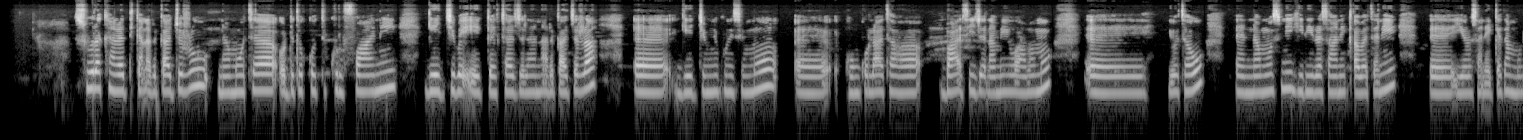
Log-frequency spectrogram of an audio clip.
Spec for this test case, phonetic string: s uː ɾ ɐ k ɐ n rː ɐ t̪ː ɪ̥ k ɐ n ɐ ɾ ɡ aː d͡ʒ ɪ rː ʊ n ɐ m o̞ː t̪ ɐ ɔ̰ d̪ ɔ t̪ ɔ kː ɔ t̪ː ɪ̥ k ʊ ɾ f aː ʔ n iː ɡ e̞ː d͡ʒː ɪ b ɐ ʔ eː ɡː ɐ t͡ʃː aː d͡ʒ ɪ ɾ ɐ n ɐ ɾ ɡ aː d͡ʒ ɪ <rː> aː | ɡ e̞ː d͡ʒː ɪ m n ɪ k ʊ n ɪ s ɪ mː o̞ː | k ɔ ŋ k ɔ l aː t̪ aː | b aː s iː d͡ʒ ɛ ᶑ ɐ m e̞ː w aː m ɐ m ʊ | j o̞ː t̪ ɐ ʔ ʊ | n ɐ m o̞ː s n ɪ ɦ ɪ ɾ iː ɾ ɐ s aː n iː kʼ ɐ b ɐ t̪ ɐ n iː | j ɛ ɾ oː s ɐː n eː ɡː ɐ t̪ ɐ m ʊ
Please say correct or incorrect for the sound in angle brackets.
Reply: correct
